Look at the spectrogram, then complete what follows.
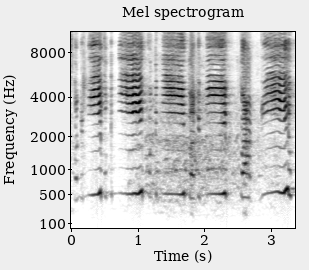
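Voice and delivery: high squealing fucking yeah; dolphin-like surfers. Retold or imitated. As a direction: squeal like dolphins calling in the sea. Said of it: "All you can hear all around you is".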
